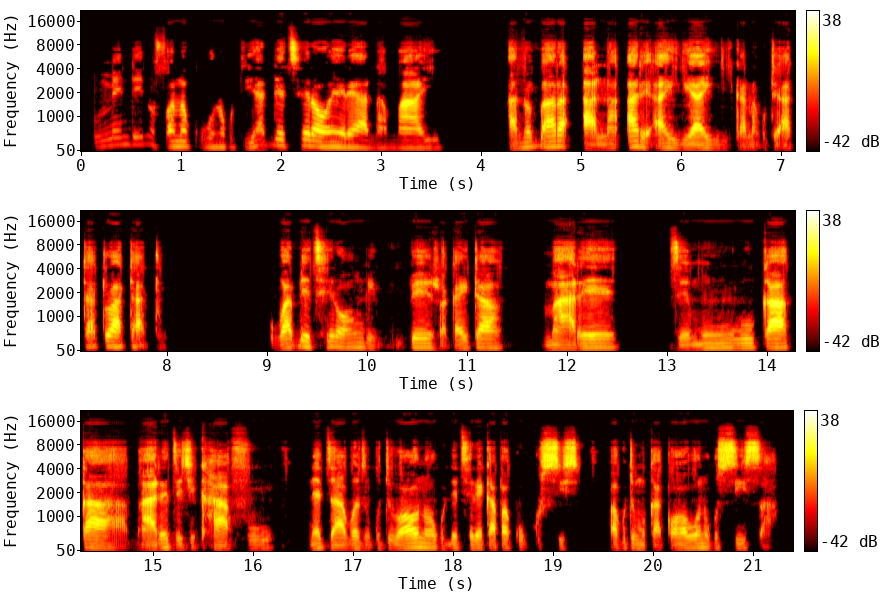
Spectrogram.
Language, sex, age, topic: Ndau, male, 36-49, health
